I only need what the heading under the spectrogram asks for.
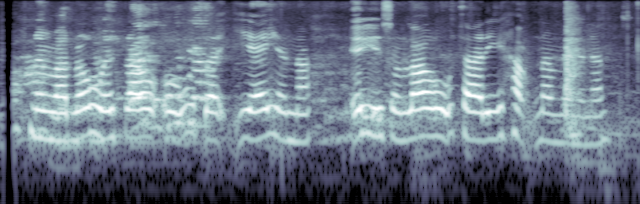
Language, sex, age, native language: Icelandic, female, 20-29, Icelandic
